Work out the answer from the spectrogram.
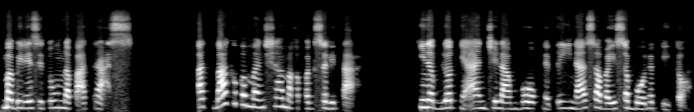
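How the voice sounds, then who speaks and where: Woman reading a dramatic audiobook, bright highish voice, dry close sound. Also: steady tone, moderate pace, dry recording. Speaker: audiobook narrator. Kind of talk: dramatic scripted story narration.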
